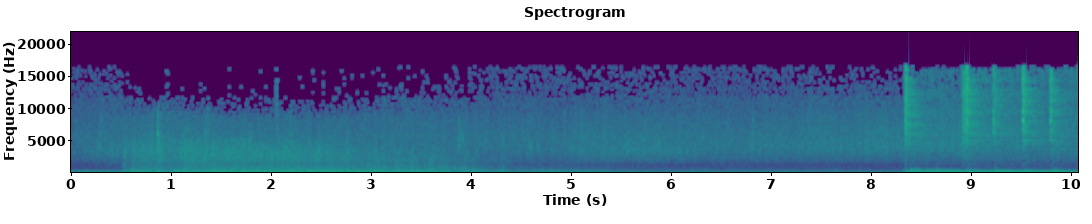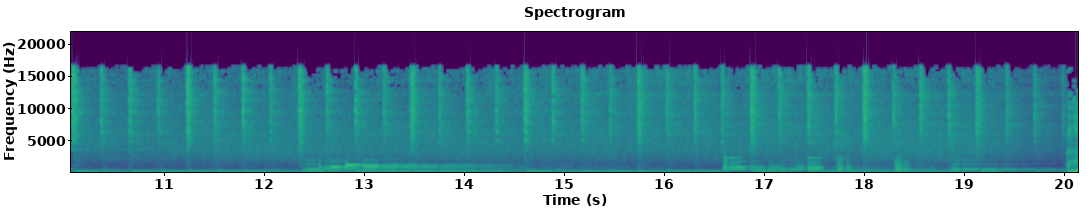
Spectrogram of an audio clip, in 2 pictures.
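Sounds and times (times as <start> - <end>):
deep thunder rumbling: 0.0 - 5.6, 11.8 - 20.0
heavy rain pouring: 0.0 - 20.1
sustained musical tone: 12.4 - 15.7, 16.6 - 19.9.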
